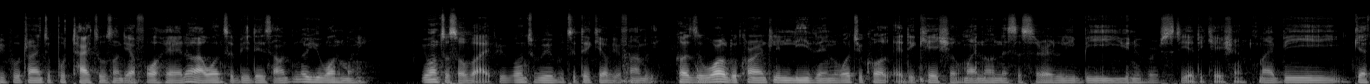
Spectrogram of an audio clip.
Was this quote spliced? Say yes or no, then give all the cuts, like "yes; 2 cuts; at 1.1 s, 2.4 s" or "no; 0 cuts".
yes; 2 cuts; at 6.6 s, 12.5 s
